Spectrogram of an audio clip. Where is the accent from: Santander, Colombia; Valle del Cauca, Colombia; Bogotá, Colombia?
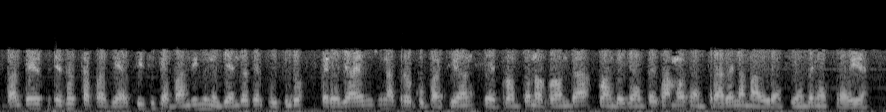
Santander, Colombia; Bucaramanga; also born or lived in Bogotá; pedí traslado para mi ciudad natal, que es acá Bucaramanga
